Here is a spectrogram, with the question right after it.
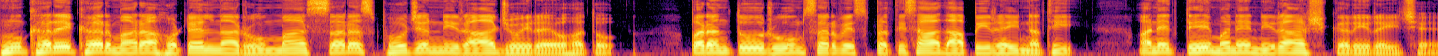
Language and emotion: Gujarati, sad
